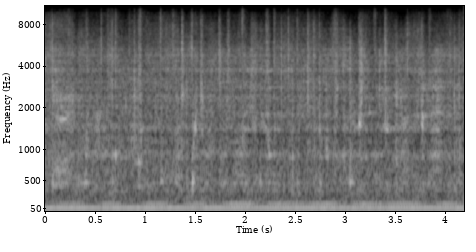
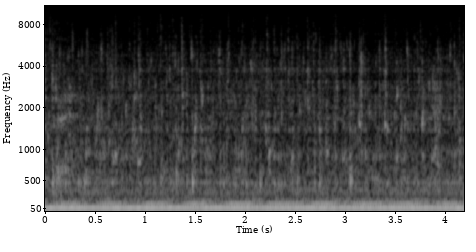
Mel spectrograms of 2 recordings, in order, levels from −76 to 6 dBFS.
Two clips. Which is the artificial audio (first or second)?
first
